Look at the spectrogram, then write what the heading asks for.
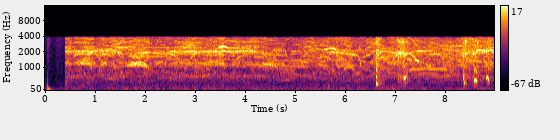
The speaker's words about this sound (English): That's an actual recording. That's an actual, it does sound like seagulls. That's an actual recording of girls screaming at the ….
